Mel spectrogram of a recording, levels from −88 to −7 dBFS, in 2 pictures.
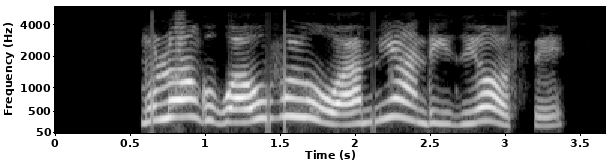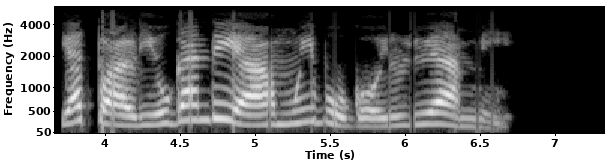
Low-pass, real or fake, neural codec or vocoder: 5.4 kHz; real; none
